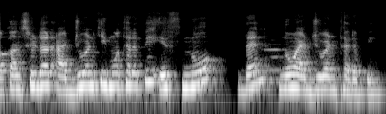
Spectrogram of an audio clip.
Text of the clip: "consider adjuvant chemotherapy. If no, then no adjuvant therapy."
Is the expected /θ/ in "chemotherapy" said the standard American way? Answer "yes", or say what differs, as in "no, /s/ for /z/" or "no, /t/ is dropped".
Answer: no, /t/ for /θ/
